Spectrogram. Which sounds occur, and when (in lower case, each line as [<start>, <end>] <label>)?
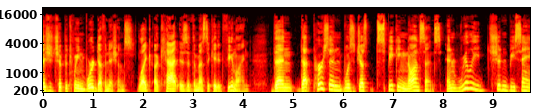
[0.00, 4.11] man speaking
[0.00, 9.74] background noise
[4.13, 4.61] breathing
[4.60, 9.74] man speaking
